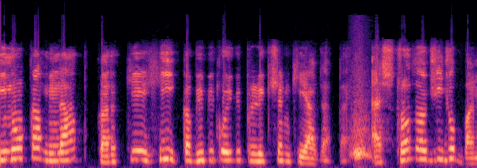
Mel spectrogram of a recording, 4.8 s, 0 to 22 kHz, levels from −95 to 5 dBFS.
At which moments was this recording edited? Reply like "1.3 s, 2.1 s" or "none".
3.5 s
